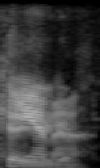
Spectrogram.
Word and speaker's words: Cayuga: on videos down here, they say Cayuga, which they mispronounce lake names all the time. So I'm trusting the New Yorker. What he says is it. We call it Cayuga.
